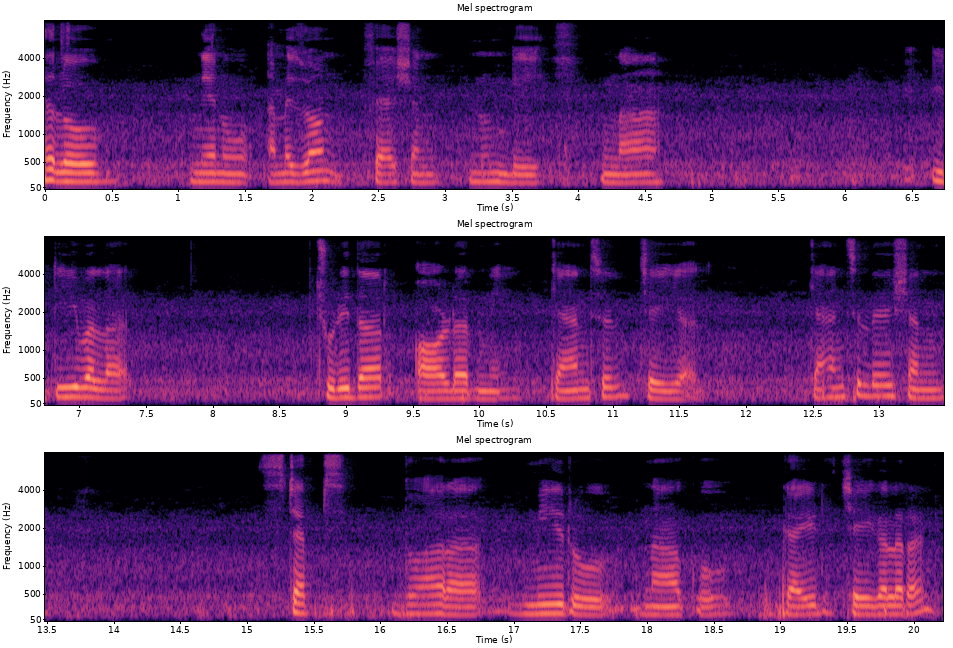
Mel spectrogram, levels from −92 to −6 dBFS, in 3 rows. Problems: none marked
